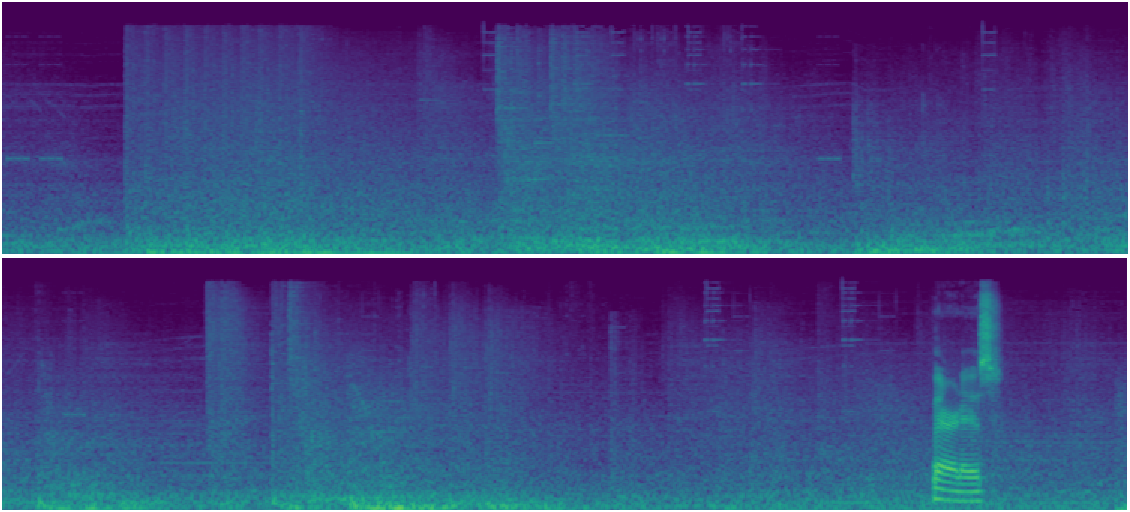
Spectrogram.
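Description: Game gunfire and explosions boom and crackle.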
